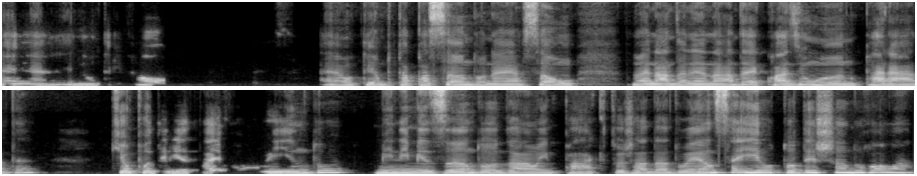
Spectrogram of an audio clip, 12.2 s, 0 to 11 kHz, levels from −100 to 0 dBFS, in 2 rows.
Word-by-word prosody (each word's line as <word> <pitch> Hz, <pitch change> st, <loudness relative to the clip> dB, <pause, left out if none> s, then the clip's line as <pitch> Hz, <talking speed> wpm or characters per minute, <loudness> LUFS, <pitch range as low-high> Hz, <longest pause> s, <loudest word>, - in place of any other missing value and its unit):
É, 180 Hz, -, -7 dB, 0.4 s
e -, -, -5 dB
não 150 Hz, +1 st, -4 dB
tem -, -, -24 dB
volta. -, -, -3 dB, 1.0 s
É 180 Hz, -, -7 dB
o 195 Hz, -, -4 dB
tempo 170 Hz, -4 st, -5 dB
está -, -, -5 dB
passando, 190 Hz, +1 st, +5 dB
né, 170 Hz, +1 st, -3 dB
são 175 Hz, -1 st, +2 dB, 0.4 s
não 185 Hz, -, -4 dB
é 170 Hz, -, 0 dB
nada, 165 Hz, +2 st, 0 dB
não 170 Hz, -, -3 dB
é -, -, -1 dB
nada, 180 Hz, +5 st, -3 dB
é -, -, -3 dB
quase 190 Hz, 0 st, -2 dB
1 195 Hz, -2 st, -1 dB
ano 175 Hz, -1 st, -3 dB
parada, 180 Hz, +5 st, -3 dB, 0.5 s
que 210 Hz, -, 0 dB
eu 195 Hz, -, +2 dB
poderia 190 Hz, -1 st, -3 dB
estar 185 Hz, 0 st, -5 dB
evoluindo, 180 Hz, +8 st, -2 dB
minimizando 180 Hz, +1 st, +3 dB
dar 160 Hz, -1 st, -4 dB
o 155 Hz, -, -4 dB
impacto 160 Hz, +1 st, -7 dB
já 160 Hz, -1 st, -4 dB
da 150 Hz, -, -4 dB
doença 195 Hz, +12 st, +6 dB
e 235 Hz, -2 st, +4 dB
eu 225 Hz, -, +2 dB
estou 225 Hz, 0 st, -1 dB
deixando 235 Hz, +1 st, +3 dB
rolar. 240 Hz, -2 st, -1 dB
180 Hz, 195 wpm, -21 LUFS, 170-205 Hz, 1.0 s, doença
